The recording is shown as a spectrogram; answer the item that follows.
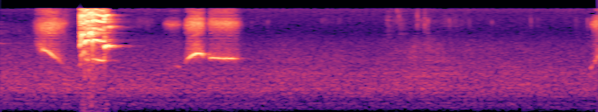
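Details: Pet lovebird outdoors with its owner near Waipio on Oahu, Hawaii, giving short, high, rising chirps and whistles in scattered bursts, with one harsh broadband squawk-like burst early on and quiet background hiss.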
